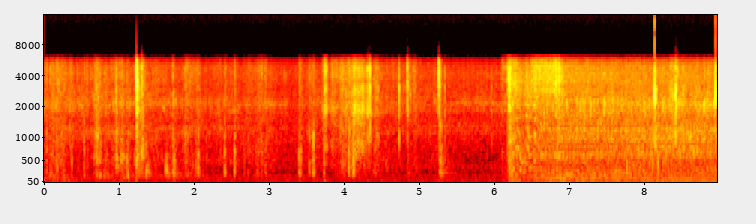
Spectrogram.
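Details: 2005 1010 in the snowy north, already warmed up: a short crank, then it catches at once and settles into a steady, even idle with no misses or knocks; normal warm start and idle.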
